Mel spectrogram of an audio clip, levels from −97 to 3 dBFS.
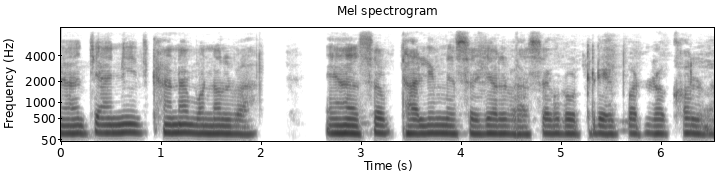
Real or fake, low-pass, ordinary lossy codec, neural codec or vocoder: fake; 7.2 kHz; none; codec, 16 kHz, 8 kbps, FreqCodec, larger model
